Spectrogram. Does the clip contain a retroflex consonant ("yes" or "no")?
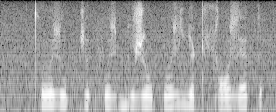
yes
